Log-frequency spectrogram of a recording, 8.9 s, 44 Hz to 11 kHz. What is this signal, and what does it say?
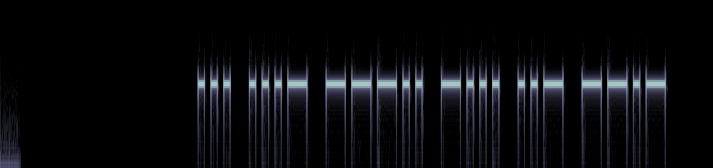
Morse code, heard as a keyed tone, about 15 wpm, 700 Hz. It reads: SV8BUQ
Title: DXCC-100 Call Signs - 6 Characters - 15wpm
